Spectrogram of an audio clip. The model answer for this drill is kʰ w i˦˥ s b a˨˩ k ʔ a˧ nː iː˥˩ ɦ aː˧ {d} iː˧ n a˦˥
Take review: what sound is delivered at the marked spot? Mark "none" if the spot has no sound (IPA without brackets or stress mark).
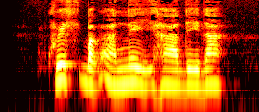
d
